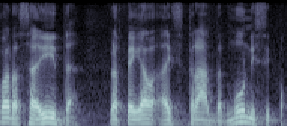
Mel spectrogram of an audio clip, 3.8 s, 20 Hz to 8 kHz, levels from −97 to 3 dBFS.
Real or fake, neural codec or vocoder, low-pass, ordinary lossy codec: real; none; 7.2 kHz; none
